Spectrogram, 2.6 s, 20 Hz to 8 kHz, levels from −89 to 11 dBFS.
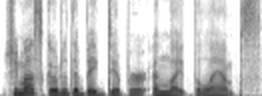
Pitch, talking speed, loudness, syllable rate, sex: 225 Hz, 250 wpm, -17 LUFS, 4.8 syllables/s, female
